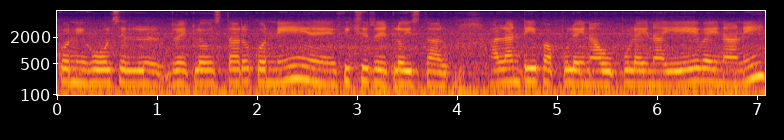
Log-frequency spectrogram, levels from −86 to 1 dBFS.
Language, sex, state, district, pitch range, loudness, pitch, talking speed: Telugu, female, Andhra Pradesh, Srikakulam, 175-190 Hz, -16 LUFS, 180 Hz, 135 wpm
